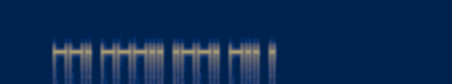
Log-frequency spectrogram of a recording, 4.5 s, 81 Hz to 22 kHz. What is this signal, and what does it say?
Morse code, heard as a keyed tone, about 30 wpm, 700 Hz. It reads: G8PDE
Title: DXCC-100 Call Signs - 5 Characters - 30wpm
